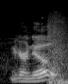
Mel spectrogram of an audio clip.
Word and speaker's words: Bigger Nex: Bigger no. Bigger no. Bigger no. The X is silent.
